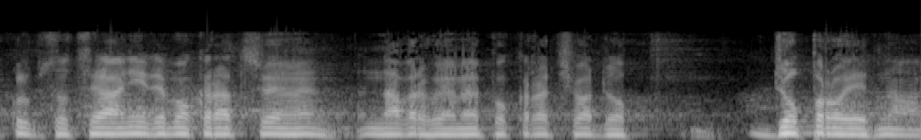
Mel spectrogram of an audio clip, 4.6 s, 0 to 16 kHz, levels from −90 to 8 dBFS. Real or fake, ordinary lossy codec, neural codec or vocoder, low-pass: real; AAC, 48 kbps; none; 7.2 kHz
